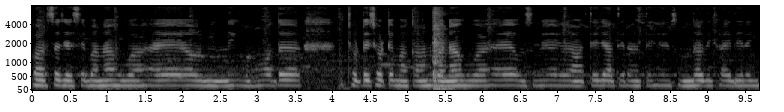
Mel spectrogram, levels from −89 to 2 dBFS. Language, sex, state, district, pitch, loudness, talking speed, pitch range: Hindi, female, Chhattisgarh, Kabirdham, 185 Hz, -44 LUFS, 155 wpm, 185-190 Hz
